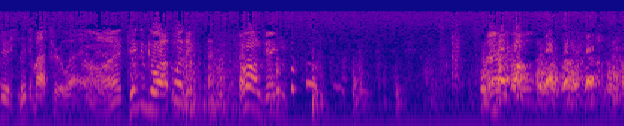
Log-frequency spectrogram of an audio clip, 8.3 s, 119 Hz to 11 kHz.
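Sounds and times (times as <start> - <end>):
speech: 0.0 - 4.0
steady low hum: 0.0 - 8.3
dogs barking and yipping: 5.1 - 8.3.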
